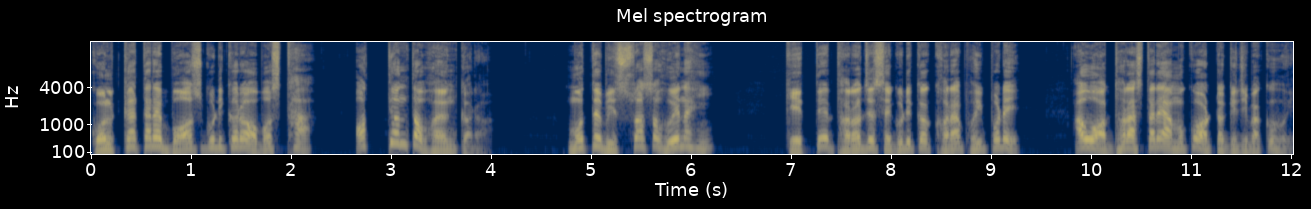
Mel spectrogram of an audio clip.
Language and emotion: Odia, disgusted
